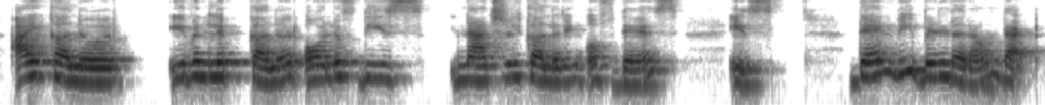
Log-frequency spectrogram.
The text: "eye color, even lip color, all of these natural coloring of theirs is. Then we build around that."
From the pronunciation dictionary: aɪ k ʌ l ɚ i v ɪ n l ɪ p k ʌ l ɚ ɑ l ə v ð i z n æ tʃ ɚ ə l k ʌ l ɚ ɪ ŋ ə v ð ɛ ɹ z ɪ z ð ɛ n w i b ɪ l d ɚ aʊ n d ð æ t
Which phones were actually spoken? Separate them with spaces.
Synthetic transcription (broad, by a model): aɪ k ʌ l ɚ i v ɪ n l ɪ p k ʌ l ɚ ɑ l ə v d i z n æ tʃ ɚ ə l k ʌ l ɚ ɪ ŋ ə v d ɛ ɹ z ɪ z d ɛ n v i b ɪ l d ɚ aʊ n d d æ t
